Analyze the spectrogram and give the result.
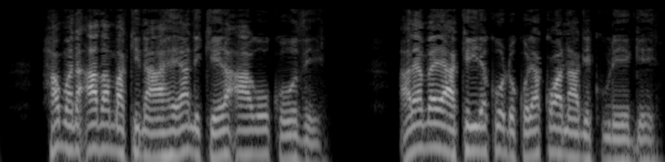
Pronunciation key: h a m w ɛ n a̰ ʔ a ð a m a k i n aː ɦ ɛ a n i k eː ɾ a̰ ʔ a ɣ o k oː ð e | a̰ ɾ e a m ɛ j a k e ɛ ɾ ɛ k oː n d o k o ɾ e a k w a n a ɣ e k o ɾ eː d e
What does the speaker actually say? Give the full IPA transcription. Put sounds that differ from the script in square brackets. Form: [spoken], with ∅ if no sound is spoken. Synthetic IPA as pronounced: h a m w ɛ n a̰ ʔ a ð a m a k i n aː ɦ ɛ a n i k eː ɾ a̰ ʔ a ɣ o k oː ð e | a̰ ɾ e a m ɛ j a k e [i] ɾ ɛ k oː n d o k o ɾ e a k w a n a ɣ e k [u] ɾ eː [ɡ] e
